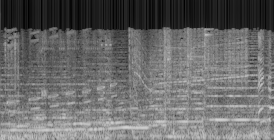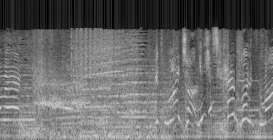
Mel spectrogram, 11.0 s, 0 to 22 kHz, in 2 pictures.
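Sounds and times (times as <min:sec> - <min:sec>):
car engine rumble: 0:00.0 - 0:10.9
car tires screeching while skidding across pavement: 0:00.5 - 0:08.7.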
